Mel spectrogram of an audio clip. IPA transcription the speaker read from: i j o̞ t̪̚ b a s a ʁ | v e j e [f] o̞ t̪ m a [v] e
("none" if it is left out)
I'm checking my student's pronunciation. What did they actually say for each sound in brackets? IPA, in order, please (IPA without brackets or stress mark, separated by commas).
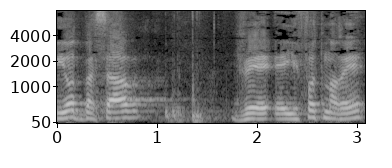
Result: f, ʁ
